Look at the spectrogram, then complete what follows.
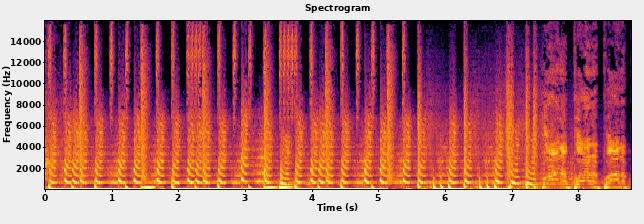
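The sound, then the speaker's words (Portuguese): A loud Volvo truck air horn blares in a rapid, rhythmic run of sharply falling blasts over a steady low droning tone, continuing nonstop for several seconds before turning rougher near the end. “Agora, deixa com o Volvo cabuloso.”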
